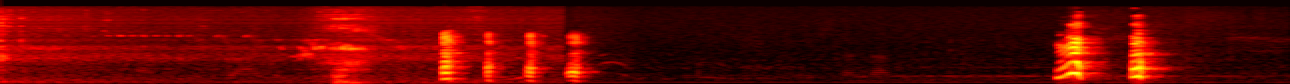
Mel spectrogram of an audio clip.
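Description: Short wordless vocal sounds: a quick run of four soft hiccup-like blips, then a pause, then two louder short syllables near the end.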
